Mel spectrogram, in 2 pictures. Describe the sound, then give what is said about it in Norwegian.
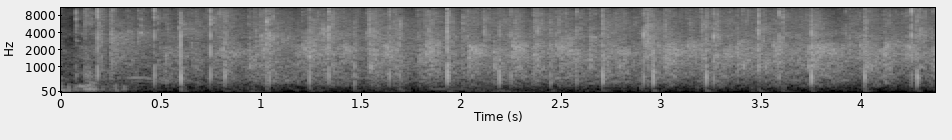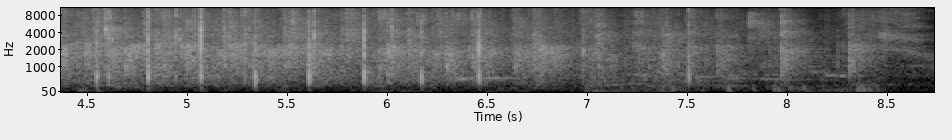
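Sustained applause from a group of people for an astronaut having been to space, dense overlapping claps forming a steady wash of sound that holds for several seconds before gradually thinning and fading out at the end. “Og fram til da så kan vi i hvert fall klappe for at du har vært der nå.”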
